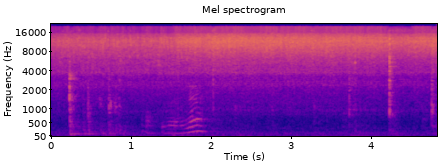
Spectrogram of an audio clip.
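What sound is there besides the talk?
garlic frying in pan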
